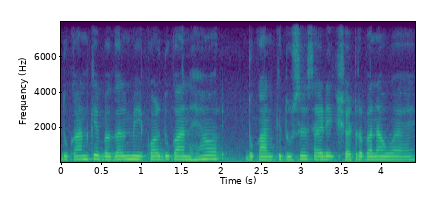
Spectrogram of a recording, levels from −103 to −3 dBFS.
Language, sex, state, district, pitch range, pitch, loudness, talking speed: Hindi, female, Bihar, Araria, 175-185 Hz, 180 Hz, -30 LUFS, 230 wpm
